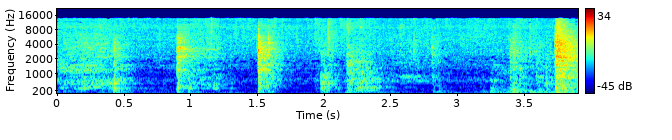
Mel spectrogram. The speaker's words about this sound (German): dann nehmen wir alles zusammen, die Zwiebeln, die Champignons und die Karotten und geben sie ins heiße Öl.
